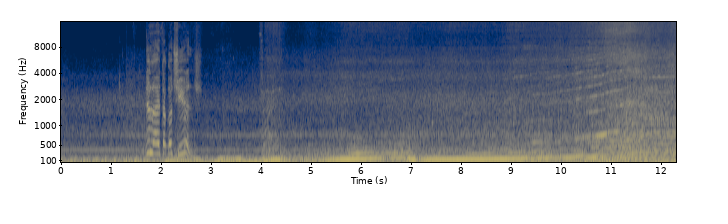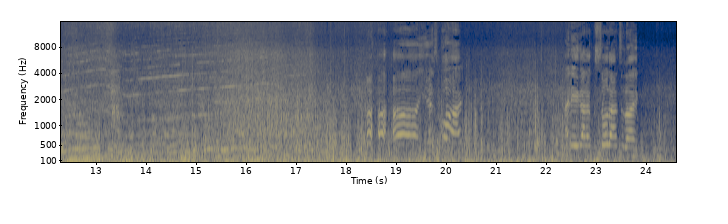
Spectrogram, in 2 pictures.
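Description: A car engine roars loudly, revving higher and higher as the car speeds up.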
